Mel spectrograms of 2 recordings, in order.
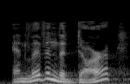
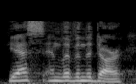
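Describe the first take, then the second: First: "dark" rising at the end as a question. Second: "dark" falling as a settled statement; confirming answer. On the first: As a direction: ask it, lifting the pitch on "dark". Woman questions stranger in the story. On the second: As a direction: confirm it, letting "dark" drop. Stranger confirms her question. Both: A narrator's reading.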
